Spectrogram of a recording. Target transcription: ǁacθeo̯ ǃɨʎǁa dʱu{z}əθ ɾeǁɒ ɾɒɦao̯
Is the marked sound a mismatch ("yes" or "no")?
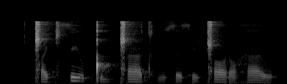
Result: yes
